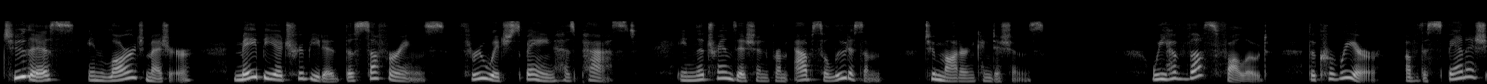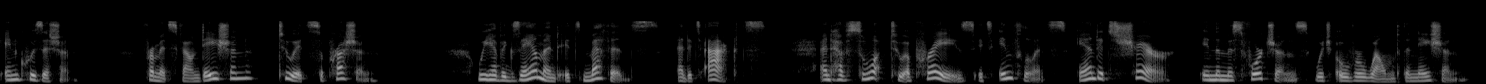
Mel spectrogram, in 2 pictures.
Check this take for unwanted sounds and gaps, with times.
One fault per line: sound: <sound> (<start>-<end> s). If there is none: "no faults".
no faults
